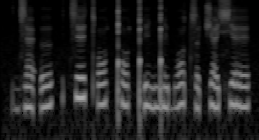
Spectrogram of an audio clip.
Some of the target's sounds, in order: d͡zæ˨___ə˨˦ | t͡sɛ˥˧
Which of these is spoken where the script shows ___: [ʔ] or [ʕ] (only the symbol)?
ʔ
